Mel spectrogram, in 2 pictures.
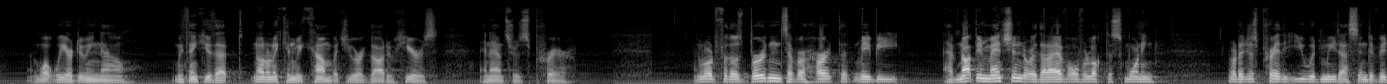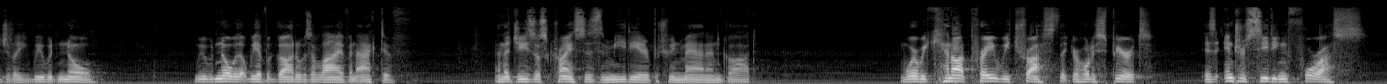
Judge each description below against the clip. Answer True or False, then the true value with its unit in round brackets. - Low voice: True (110 Hz)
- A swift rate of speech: True (210 wpm)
